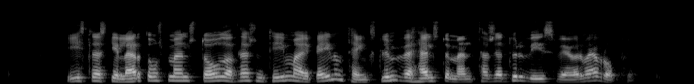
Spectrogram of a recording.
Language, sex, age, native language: Icelandic, male, 40-49, Icelandic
